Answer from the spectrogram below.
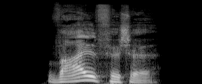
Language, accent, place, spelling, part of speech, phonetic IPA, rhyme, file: German, Germany, Berlin, Walfische, noun, [ˈvaːlˌfɪʃə], -aːlfɪʃə, De-Walfische.ogg
- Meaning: nominative/accusative/genitive plural of Walfisch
